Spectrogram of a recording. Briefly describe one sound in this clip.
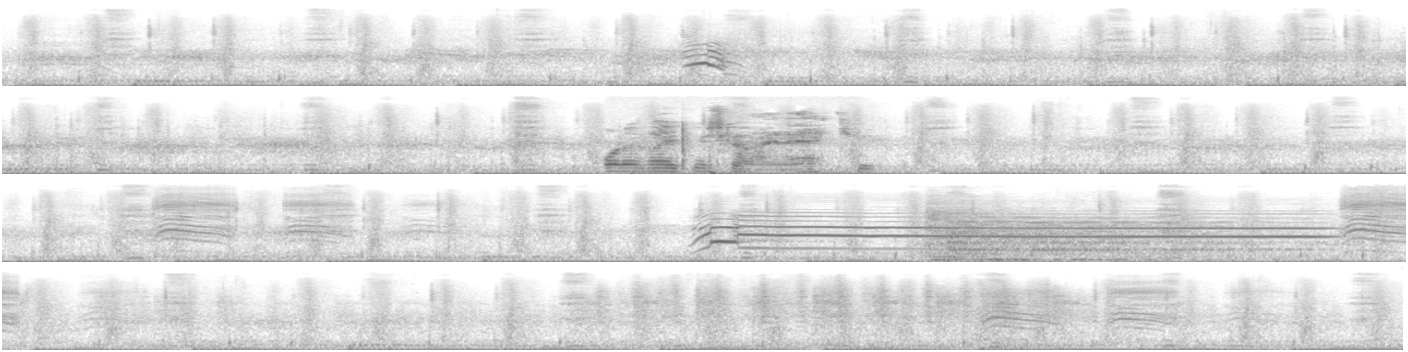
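Footsteps thud quickly on sand as someone runs.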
